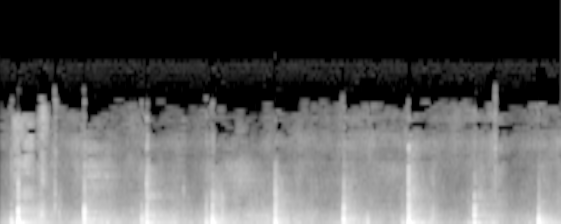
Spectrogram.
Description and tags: Footsteps on Wood
The sound of loafer on plank.
echo, footsteps, wood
